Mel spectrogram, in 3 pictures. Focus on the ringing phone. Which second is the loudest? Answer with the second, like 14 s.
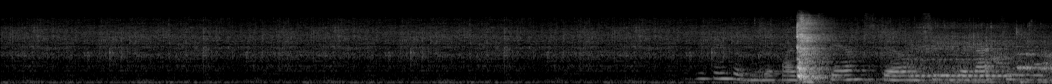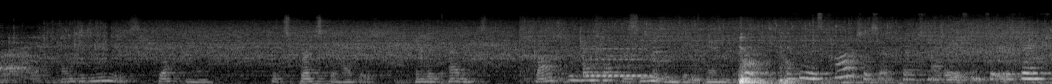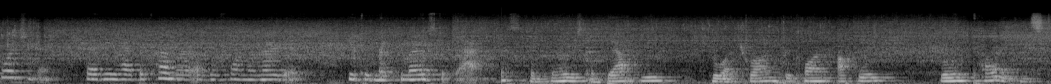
17 s.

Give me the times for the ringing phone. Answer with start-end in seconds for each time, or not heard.
8.7-10.2, 16.1-17.1.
